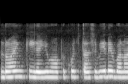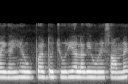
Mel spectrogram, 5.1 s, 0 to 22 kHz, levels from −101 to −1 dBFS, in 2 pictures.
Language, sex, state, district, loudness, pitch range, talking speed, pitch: Hindi, female, Bihar, Vaishali, -12 LUFS, 235-250 Hz, 200 wpm, 240 Hz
